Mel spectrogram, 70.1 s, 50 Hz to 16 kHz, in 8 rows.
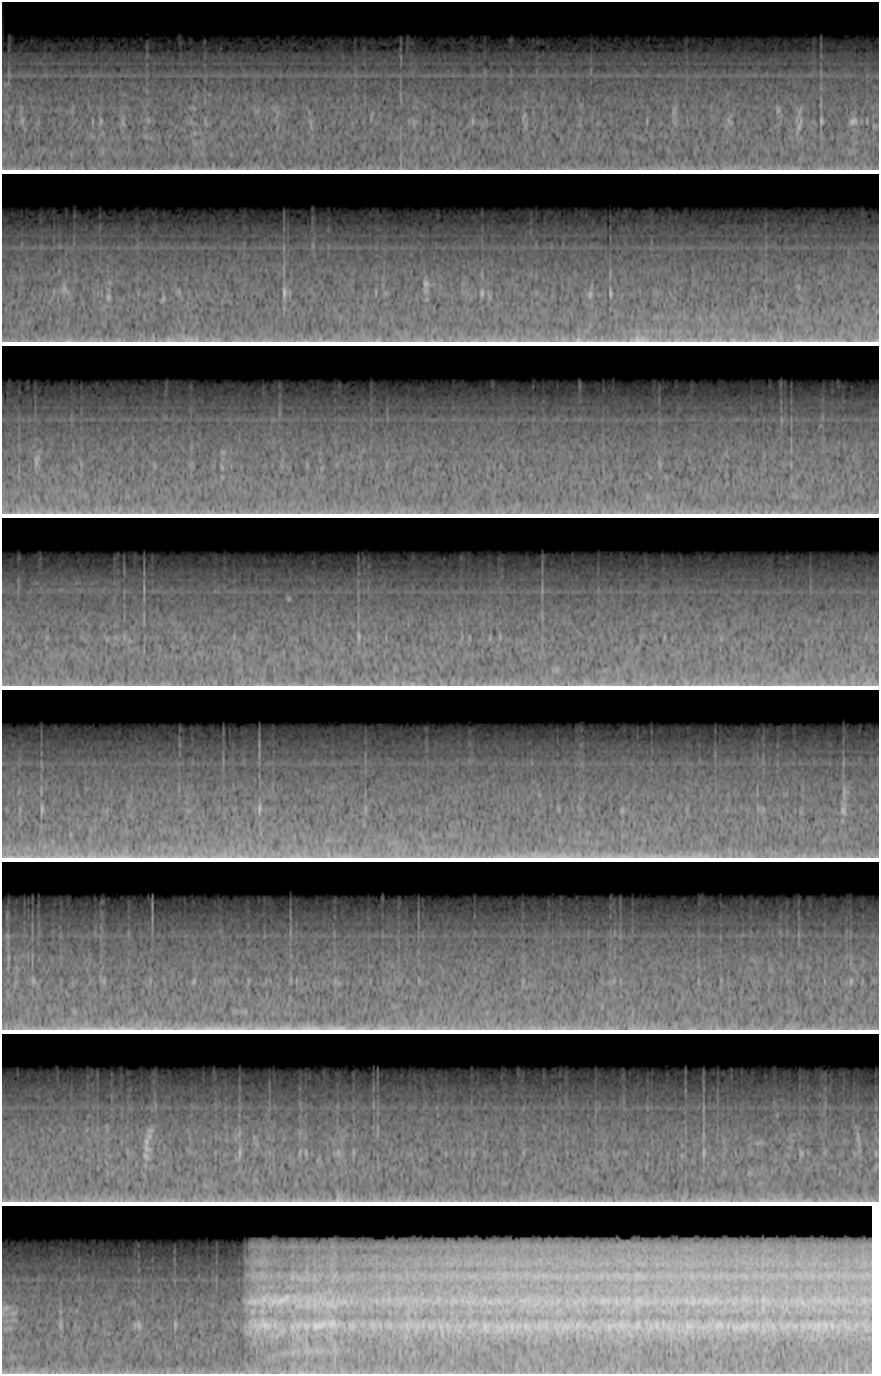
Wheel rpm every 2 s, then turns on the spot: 0, 0, 0, 0, 0, 0, 0, 0, 0, 0, 0, 0, 0, 0, 0, 0, 0, 0, 0, 0, 0, 0, 0, 0, 0, 0, 0, 0, 0, 0, 0, 10, 140, 160, 160.
none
